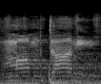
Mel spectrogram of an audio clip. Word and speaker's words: Mamdani: and furthermore, the name is Mom Donnie. M A M D.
